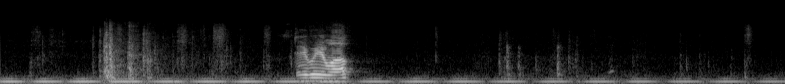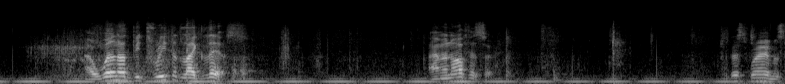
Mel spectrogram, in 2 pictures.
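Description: A man speaks firmly in short bursts, close by.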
